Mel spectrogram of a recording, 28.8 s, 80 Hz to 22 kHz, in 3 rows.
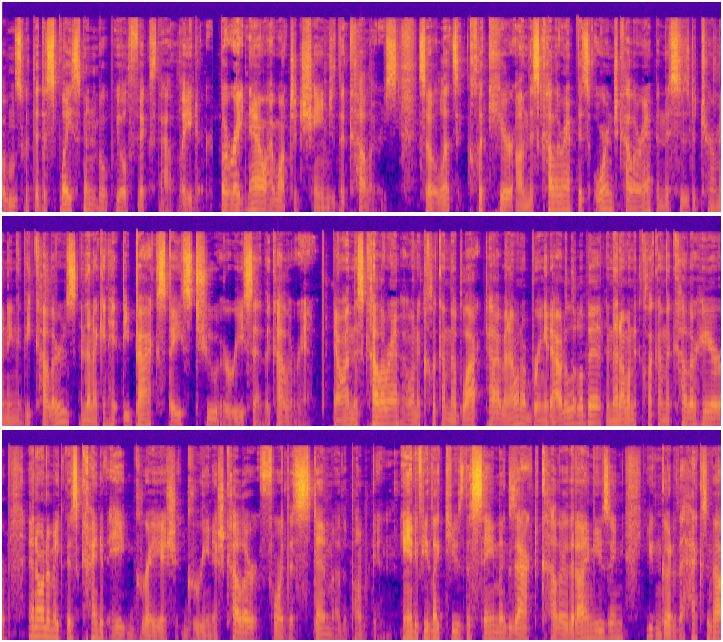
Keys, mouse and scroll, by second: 2.2 middle click, 2.8-6.3 scroll up 4, 4.3 middle click, 6.3-11.1 drag, 11.1 BackSpace, 13.1 scroll up 3, 14.1-14.7 scroll up 3, 15.3-17.4 drag, 17.4 middle click, 18.2-21.2 drag, 24.6 scroll up 1, 25.2 scroll up 1, 25.4 scroll down 2, 26.0 scroll down 1, 26.6 click.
